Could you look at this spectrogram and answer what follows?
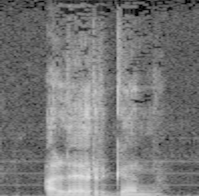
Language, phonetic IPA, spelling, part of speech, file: Polish, [aˈlɛrɡɛ̃n], alergen, noun, Pl-alergen.ogg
